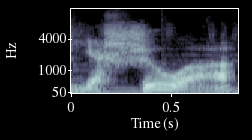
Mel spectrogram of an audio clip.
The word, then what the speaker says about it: Yeshua: probably unable to pronounce his hebrew name which was yahushua also pronounced as yeshua but when the name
